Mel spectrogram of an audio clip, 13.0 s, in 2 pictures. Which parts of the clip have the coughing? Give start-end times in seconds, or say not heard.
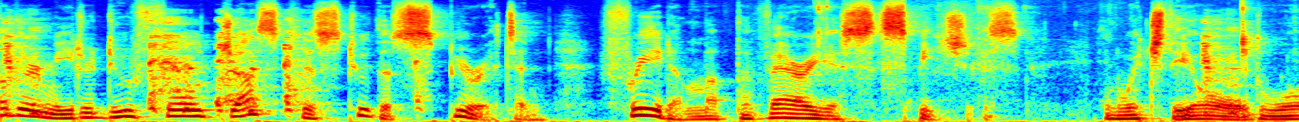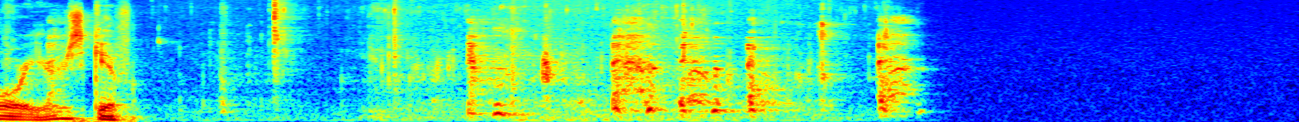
0.0-2.1, 6.0-6.8, 8.8-11.2.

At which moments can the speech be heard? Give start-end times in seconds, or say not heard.
0.0-7.2.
